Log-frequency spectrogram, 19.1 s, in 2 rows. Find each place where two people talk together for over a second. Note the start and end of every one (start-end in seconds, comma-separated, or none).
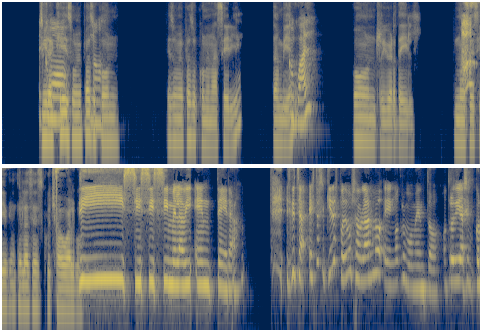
0.8-2.0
